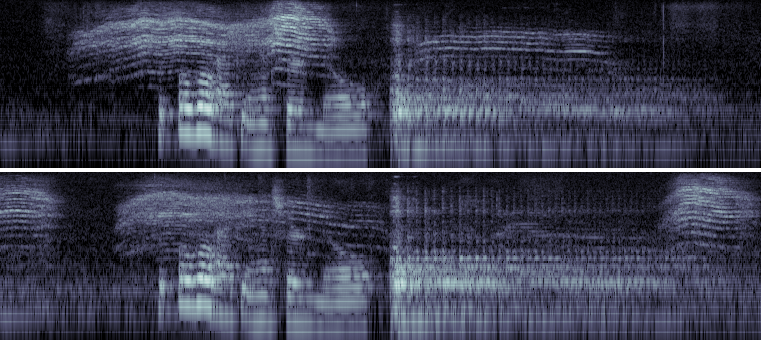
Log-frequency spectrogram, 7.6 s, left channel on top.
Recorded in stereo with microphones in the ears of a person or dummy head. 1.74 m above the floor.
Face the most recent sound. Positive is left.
turn(degrees=-25)  # may be behind; listen again after turning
